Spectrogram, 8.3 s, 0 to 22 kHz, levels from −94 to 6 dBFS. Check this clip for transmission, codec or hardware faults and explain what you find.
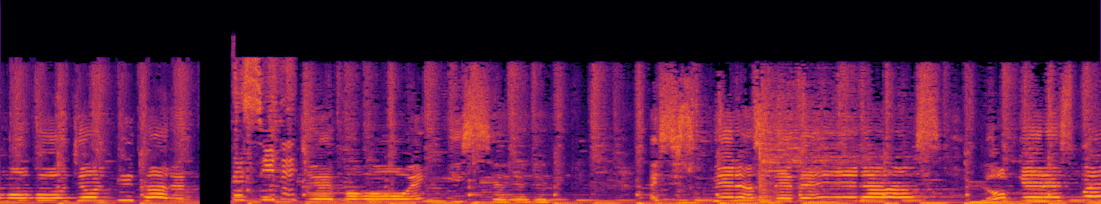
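Several faults turn up: a speech-tuned noise suppressor working on non-speech sound, one playback stall with a sped-up recovery, and three spots where the suppressor cuts the sound.

Throughout, held sounds and tails pump and thin out, swinging by roughly 10 dB, because a noise suppressor applied to music or sounds treats steady content as noise.

At 1.49 s the sound drops out for about 0.25 s, a playback stall, likely from the player running out of data or its thread being blocked.

From 1.74 to 2.23 s it plays 1.5 times fast, about seven semitones sharp: catch-up at higher speed, resampling the backlog to regain lost time.

At 3.18 to 3.43 s, 4.16 to 4.84 s and 7.07 to 7.25 s, steady parts sink by about 5, 12 and 12 dB. This is sound cut by the noise suppressor, which mistook it for noise.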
